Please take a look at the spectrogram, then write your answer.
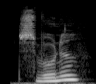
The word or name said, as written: svunden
